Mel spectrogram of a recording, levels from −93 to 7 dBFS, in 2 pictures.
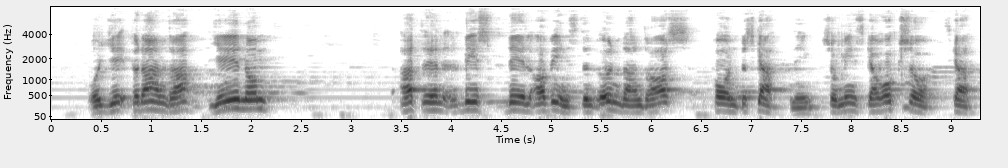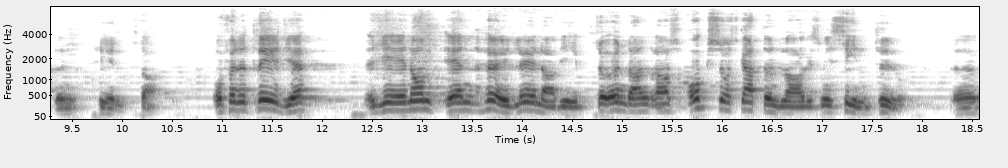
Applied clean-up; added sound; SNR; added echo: classical method WPE with log-MMSE.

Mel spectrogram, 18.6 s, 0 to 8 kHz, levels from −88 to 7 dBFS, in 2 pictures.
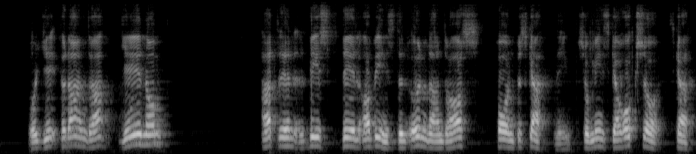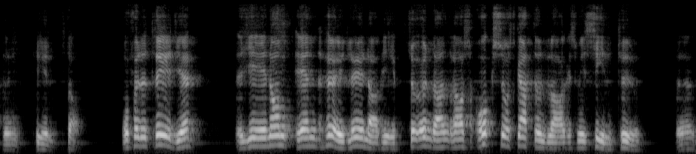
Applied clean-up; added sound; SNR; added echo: neural mask model DeepFilterNet 3.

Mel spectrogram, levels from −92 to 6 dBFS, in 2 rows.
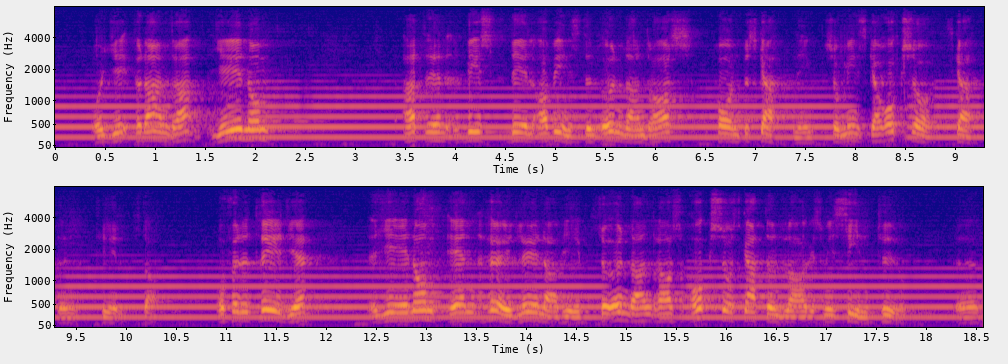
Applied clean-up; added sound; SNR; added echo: none; Brass instrument; 9 dB; reverberation time 2.0 s.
